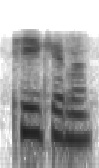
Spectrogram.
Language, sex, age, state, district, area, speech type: Hindi, female, 18-30, Uttar Pradesh, Sonbhadra, rural, conversation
